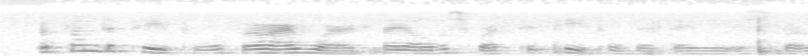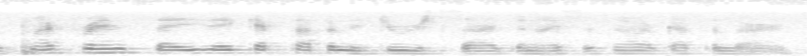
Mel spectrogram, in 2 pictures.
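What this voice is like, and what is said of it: Non-native English speaker's accent. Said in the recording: “still don't talk good, still have an accent.”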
